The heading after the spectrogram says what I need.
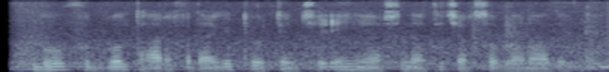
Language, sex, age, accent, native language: Uzbek, male, 18-24, Surxondaryo, Uzbek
